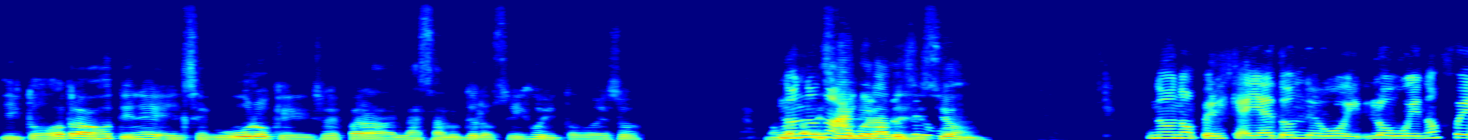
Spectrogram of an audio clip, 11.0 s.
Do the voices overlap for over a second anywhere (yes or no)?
yes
